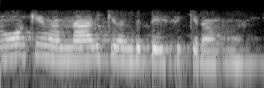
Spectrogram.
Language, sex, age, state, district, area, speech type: Tamil, female, 18-30, Tamil Nadu, Nilgiris, rural, conversation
